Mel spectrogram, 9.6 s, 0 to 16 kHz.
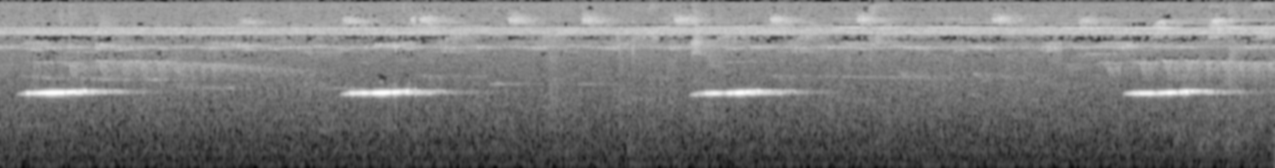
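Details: Small dark tinamou from dense undergrowth of tropical lowland rainforest repeats a short, even-pitched whistle four times at intervals of about 2.5 to 3 seconds, with faint high background hiss.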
